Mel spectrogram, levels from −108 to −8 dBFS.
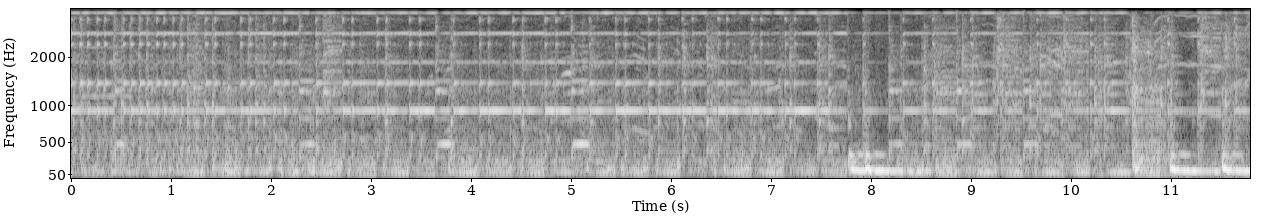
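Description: No technical faults can be heard in this audio.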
